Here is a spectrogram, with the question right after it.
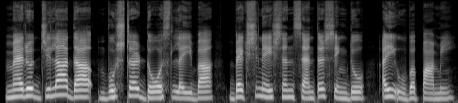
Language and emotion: Manipuri, neutral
